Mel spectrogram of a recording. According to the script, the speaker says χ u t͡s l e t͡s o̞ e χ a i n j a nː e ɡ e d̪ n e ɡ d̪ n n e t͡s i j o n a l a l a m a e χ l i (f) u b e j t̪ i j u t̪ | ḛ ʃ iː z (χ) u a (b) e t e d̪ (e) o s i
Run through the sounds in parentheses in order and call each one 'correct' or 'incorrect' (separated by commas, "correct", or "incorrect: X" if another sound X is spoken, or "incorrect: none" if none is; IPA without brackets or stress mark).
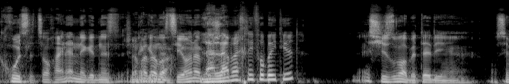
correct, incorrect: ʁ, correct, incorrect: i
